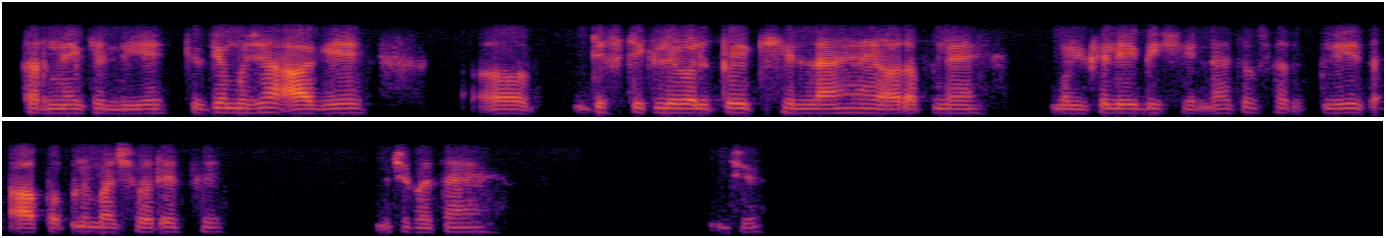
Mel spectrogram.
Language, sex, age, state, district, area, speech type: Urdu, male, 18-30, Delhi, North East Delhi, urban, conversation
